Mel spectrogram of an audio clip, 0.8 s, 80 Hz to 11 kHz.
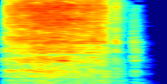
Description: office slide projector vintage slide rack push back clicks; 1960 voigtlander perkeo; zapsplat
